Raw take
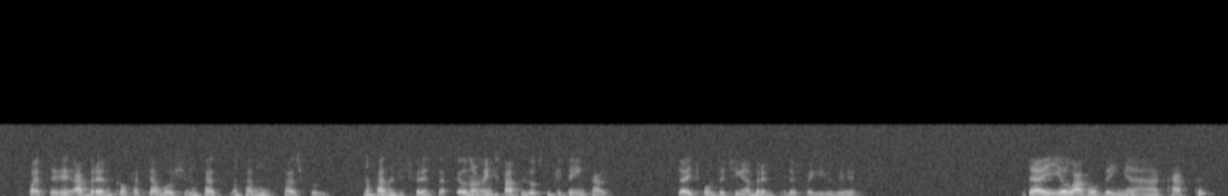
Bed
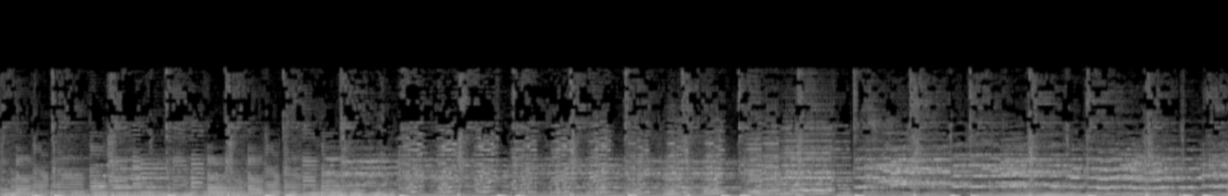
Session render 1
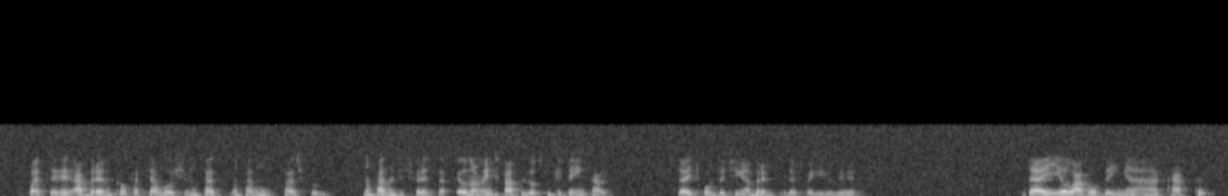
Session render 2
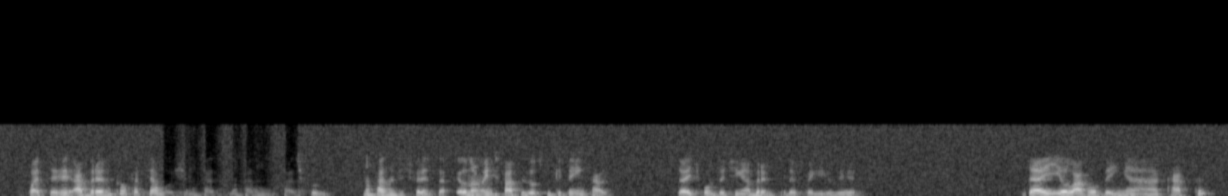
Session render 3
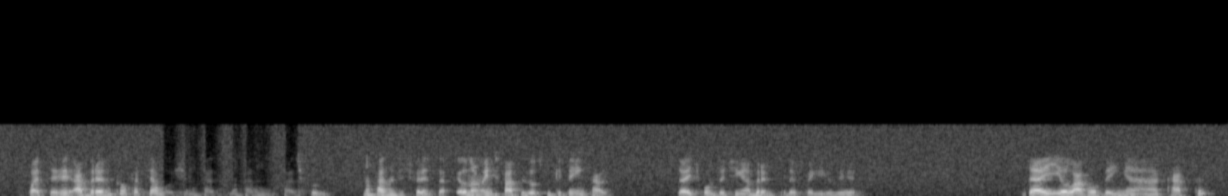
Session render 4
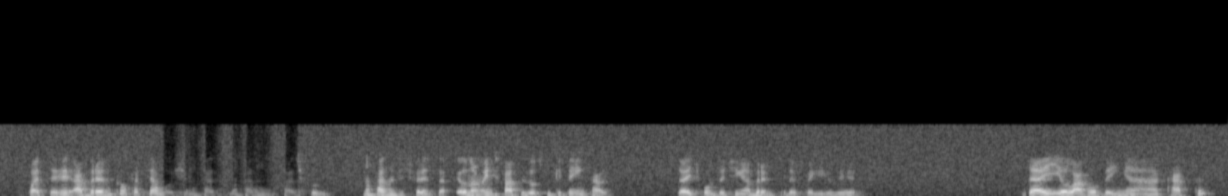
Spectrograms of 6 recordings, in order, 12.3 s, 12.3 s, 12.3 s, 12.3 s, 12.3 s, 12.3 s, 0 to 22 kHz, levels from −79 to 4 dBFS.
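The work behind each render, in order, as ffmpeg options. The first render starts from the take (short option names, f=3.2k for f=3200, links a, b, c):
-af "afftdn=nr=6:nf=-42"
-filter_complex "[0:a]asplit=3[a][b][c];[a]afade=t=out:st=1.63:d=0.02[d];[b]acompressor=threshold=-34dB:ratio=12:attack=3.2:release=140:knee=1:detection=peak,afade=t=in:st=1.63:d=0.02,afade=t=out:st=2.98:d=0.02[e];[c]afade=t=in:st=2.98:d=0.02[f];[d][e][f]amix=inputs=3:normalize=0"
-af "equalizer=f=3.2k:w=0.35:g=4"
-af "volume=3.5dB,alimiter=limit=-1dB:level=0:latency=1"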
